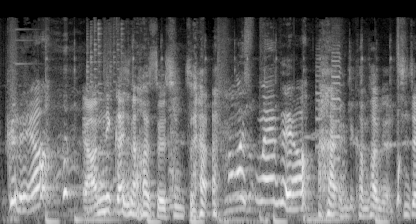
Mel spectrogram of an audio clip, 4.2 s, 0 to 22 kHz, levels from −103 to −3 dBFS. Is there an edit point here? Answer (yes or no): no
